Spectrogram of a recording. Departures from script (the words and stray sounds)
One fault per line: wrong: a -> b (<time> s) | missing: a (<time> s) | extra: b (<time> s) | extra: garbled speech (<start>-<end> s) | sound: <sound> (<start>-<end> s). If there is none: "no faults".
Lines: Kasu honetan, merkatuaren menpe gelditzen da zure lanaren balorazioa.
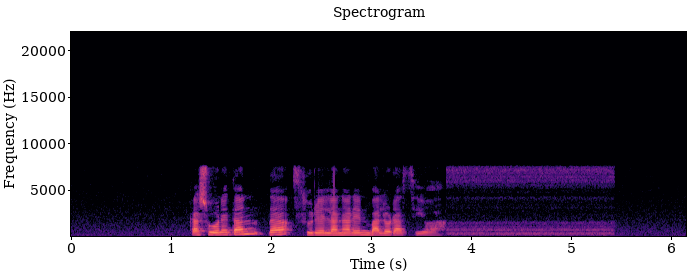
missing: merkatuaren menpe gelditzen (1.8 s)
